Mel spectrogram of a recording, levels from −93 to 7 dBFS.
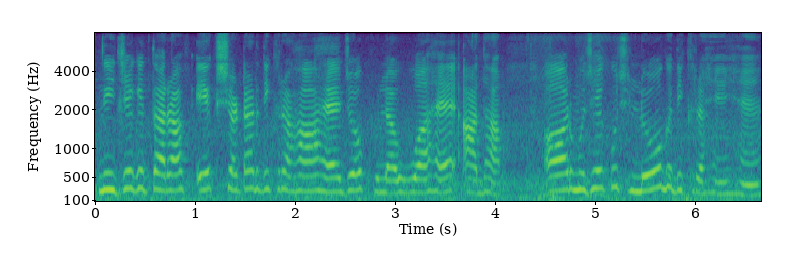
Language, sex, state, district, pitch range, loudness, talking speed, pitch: Hindi, female, Chhattisgarh, Raipur, 235-295 Hz, -16 LUFS, 180 wpm, 270 Hz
